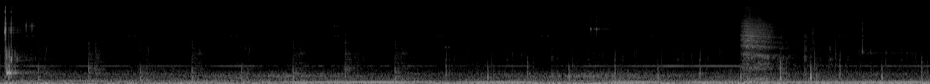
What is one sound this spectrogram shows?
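Footsteps clang steadily on a hard floor.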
